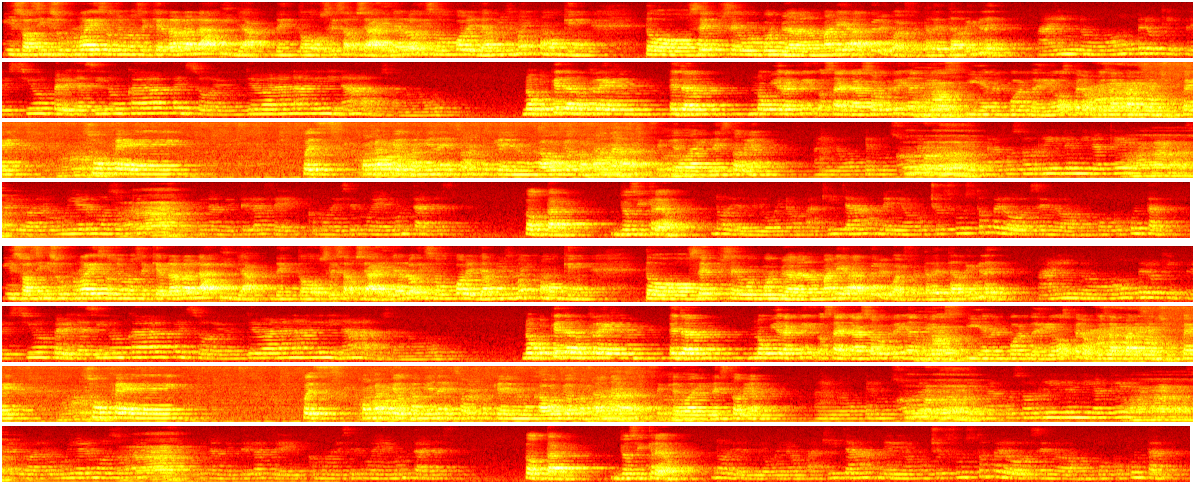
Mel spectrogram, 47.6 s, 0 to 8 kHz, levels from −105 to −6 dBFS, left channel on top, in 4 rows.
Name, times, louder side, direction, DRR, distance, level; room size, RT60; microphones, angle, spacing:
voice 1, 0.0-10.0 17.1-18.3 18.6-19.0 19.4-25.6 26.8-31.4 41.0-41.4 41.8-42.5, right 1 dB, 15° right, -4 dB, 0.3 m, -19 dB
voice 2, 10.3-16.4 31.9-35.2 35.7-40.2 42.8-47.3, equal, 40° left, -4 dB, 0.7 m, -29 dB
Human voice, 21.0-21.5 22.7-23.6 24.3-24.9 26.8-28.6 28.9-29.1 29.5-30.8 32.0-32.1 32.7-33.6 35.0-35.8 36.8-37.5, left 1 dB, 60° left, 1.4 m, -25 dB
sound 1, 23.3-30.2, left 2 dB, 85° left, 1.0 m, -30 dB
3.1 x 2.4 x 2.5 m, 1.0 s
head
